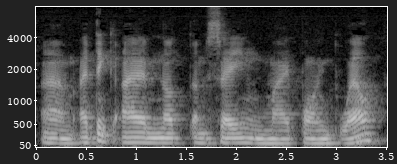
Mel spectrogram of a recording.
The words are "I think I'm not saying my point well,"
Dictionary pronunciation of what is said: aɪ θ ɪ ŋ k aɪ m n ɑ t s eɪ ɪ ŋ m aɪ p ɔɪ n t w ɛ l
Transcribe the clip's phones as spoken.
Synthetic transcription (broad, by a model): aɪ θ ɪ ŋ k aɪ m n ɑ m s eɪ ɪ ŋ m aɪ p ɔɪ n t w ɛ l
